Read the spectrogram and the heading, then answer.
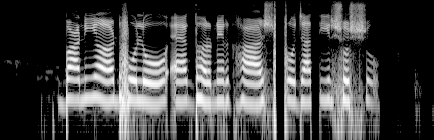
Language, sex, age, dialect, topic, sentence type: Bengali, female, 18-24, Standard Colloquial, agriculture, statement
